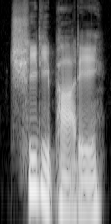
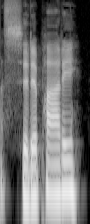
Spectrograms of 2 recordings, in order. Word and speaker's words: Citipati: By the way, little side note, I found the Sanskrit pronunciation guide for Chidipati, and that seems like it's the correct way to say it and not Citipati or Citipati, which is especially confusing now because we have Citipes and Chidipati, which are both spelled C-I-T-I.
